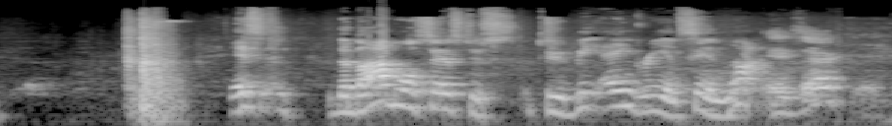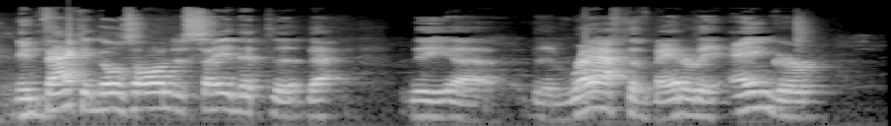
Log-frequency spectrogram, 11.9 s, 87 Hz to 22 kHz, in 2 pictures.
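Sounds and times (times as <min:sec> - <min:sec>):
door being pulled shut with a heavy thud: 0:00.8 - 0:01.4
speech: 0:01.6 - 0:11.5.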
